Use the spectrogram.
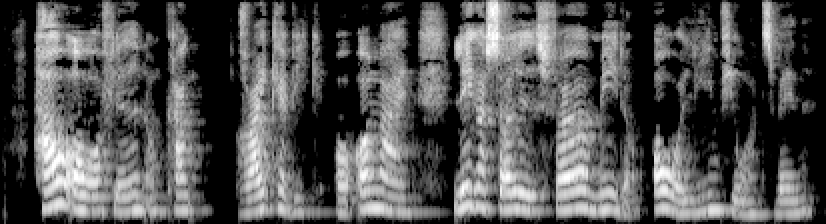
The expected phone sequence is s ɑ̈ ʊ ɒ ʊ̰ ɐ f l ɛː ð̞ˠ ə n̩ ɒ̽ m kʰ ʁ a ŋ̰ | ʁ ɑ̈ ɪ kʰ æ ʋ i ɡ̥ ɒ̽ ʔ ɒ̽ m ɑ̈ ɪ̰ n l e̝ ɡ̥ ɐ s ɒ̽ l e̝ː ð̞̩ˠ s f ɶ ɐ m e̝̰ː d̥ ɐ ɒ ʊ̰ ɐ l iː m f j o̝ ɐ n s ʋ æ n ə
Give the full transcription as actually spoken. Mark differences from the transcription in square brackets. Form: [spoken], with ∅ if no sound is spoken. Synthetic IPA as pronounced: [h] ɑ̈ ʊ ɒ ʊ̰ ɐ f l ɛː ð̞ˠ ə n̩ ɒ̽ m kʰ ʁ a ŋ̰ | ʁ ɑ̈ ɪ kʰ æ ʋ i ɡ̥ ɒ̽ ʔ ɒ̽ m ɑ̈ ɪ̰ n l e̝ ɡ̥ ɐ s ɒ̽ l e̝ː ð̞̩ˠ s f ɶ ɐ m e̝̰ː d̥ ɐ ɒ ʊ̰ ɐ l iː m f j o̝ ɐ n s ʋ æ n ə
